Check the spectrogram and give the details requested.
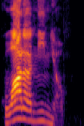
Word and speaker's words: Guadagnino: Luca Guadagnino. Because GN in Italian is more like nyeh.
